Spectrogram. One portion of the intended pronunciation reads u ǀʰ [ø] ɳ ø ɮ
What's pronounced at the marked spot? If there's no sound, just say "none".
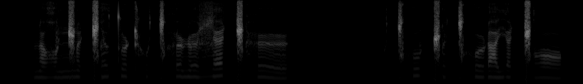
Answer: ø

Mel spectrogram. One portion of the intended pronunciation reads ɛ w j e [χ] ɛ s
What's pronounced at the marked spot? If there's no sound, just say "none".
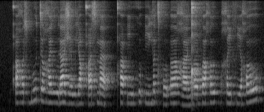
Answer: qʼ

